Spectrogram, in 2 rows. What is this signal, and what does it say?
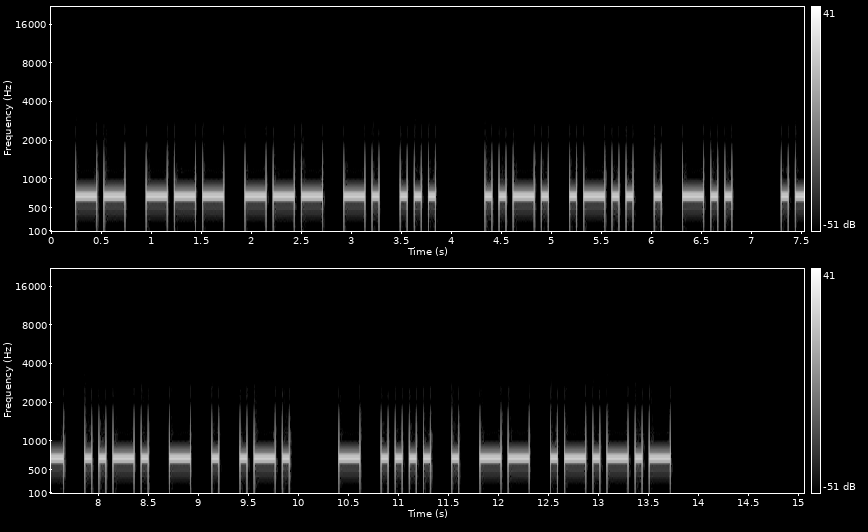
Morse code, heard as a keyed tone, about 17 wpm, 700 Hz. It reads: MOONS FLED AFTER THEM.
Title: A Sound Of Thunder 17wpm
